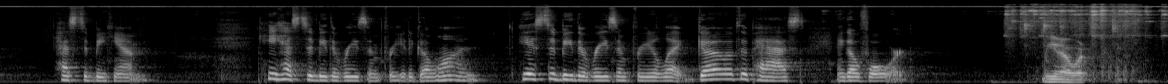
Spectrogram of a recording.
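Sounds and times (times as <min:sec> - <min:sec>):
speech: 0:00.6 - 0:01.6, 0:02.6 - 0:09.2, 0:10.0 - 0:11.2
metallic jingling of collar tags: 0:09.9 - 0:11.6.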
